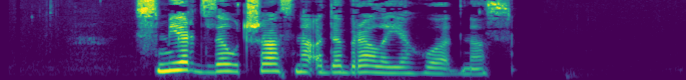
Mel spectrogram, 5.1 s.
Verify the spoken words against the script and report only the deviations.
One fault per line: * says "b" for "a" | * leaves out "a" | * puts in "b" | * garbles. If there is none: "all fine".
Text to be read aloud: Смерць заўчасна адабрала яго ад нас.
all fine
